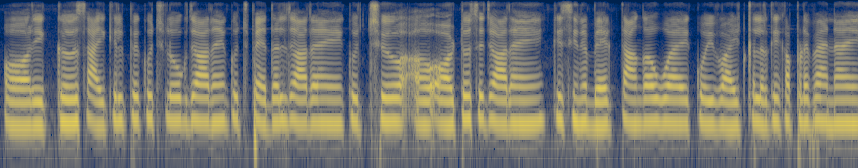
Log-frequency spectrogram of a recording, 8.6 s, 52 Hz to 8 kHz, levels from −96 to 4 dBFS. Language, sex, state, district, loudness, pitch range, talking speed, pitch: Hindi, female, Bihar, Jamui, -16 LUFS, 200-215 Hz, 235 wpm, 205 Hz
